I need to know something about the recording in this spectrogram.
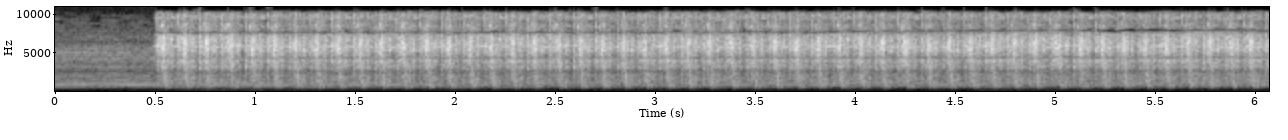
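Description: Rapid-fire gun sound effect: a fast, even stream of shots, about eight a second, starting about half a second in and going on without a break.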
